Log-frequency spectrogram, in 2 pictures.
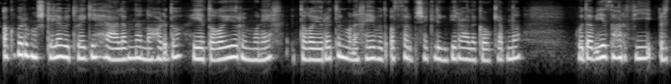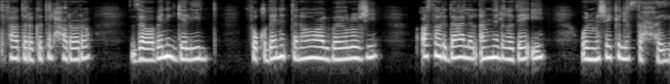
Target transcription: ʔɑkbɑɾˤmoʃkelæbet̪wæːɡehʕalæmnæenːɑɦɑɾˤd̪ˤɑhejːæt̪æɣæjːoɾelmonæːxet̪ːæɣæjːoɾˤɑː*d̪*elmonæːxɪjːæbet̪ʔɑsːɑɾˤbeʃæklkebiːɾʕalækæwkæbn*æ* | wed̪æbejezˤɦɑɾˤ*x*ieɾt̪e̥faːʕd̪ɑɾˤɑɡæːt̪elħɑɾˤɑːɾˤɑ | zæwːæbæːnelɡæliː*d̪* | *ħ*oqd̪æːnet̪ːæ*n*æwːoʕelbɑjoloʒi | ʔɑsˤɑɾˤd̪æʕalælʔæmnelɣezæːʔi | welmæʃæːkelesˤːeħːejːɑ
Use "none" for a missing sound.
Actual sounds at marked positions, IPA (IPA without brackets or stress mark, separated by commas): t̪, æ, f, d̪, f, n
